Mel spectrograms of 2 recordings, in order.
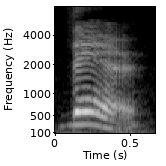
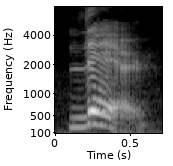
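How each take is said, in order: Both takes have the same delivery.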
